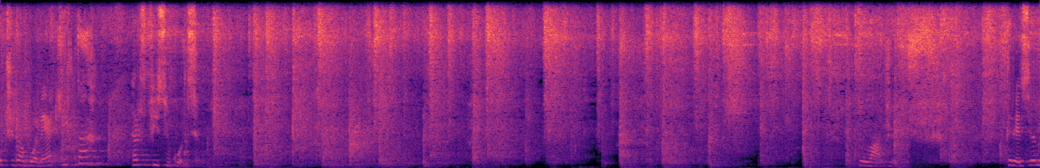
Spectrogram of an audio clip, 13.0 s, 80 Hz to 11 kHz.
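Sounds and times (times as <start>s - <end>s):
sandals slapping on stone steps: 0.0s - 13.0s.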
